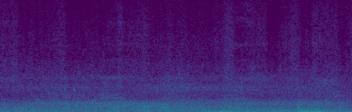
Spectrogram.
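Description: Strong wind gusts across open water during a kayak outing with a Mirage Drive and Boonedox rudder, a steady broadband roar with buffeting on the microphone and low water sloshing, with no voices.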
